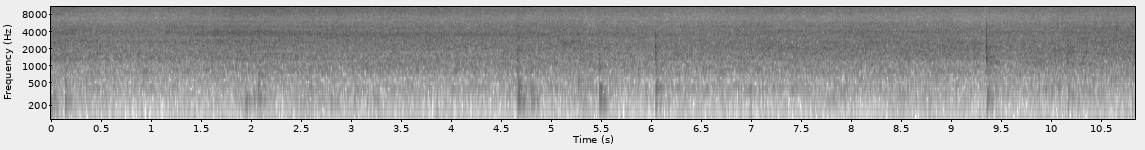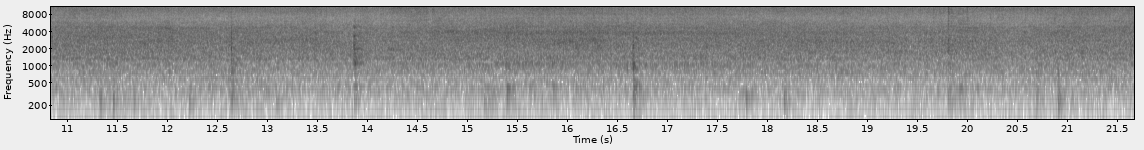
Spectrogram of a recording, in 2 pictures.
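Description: Teriyaki-marinated paneer pieces sizzling steadily in oil on a hot tawa over full flame, with a handful of sharp clicks and scrapes as a metal spatula turns the pieces on the pan.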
